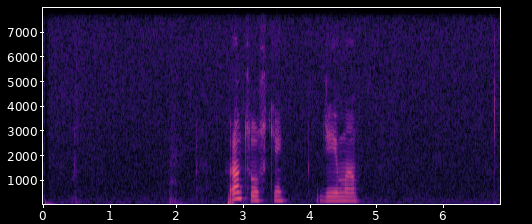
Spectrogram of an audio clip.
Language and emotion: Russian, neutral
